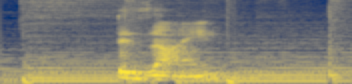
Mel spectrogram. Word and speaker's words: design: next letter is G here in these words we are not going to pronounce the letter G so try to pronounce the first pronunciation is foreigner a sign design a line campaign let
